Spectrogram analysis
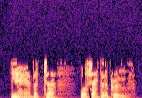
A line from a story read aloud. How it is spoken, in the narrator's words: Death sighed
